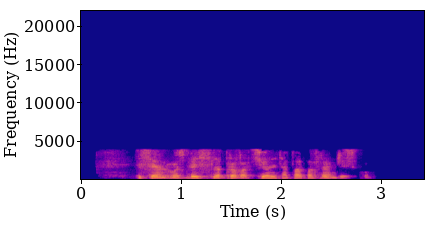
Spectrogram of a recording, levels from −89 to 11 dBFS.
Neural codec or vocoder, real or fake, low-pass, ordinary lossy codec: none; real; 7.2 kHz; AAC, 16 kbps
